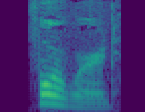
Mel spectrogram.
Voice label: "forward", English voice, spelling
